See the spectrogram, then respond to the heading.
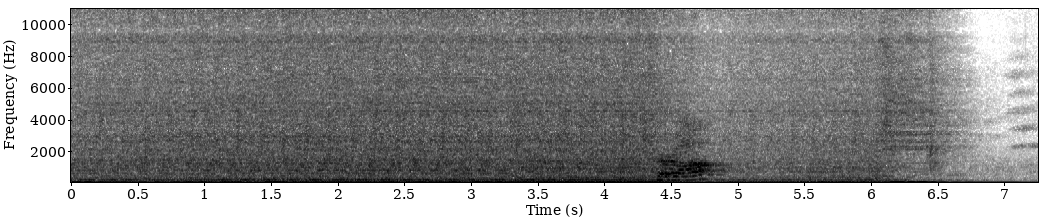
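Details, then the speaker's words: BMW E30 at first fire-up after cooling system repair, coolant still being bled: brief crank, then a steady, even low idle with no knocks or misses; normal start and idle. "Ooh, sounds good."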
